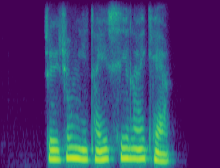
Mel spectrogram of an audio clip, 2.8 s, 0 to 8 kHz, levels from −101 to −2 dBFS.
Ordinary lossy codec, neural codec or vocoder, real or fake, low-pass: Opus, 24 kbps; codec, 16 kHz, 8 kbps, FunCodec, trained on Chinese and English, 25 frames a second; fake; 7.2 kHz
